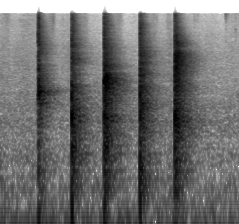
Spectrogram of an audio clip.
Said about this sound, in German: Applaus für Gregory.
